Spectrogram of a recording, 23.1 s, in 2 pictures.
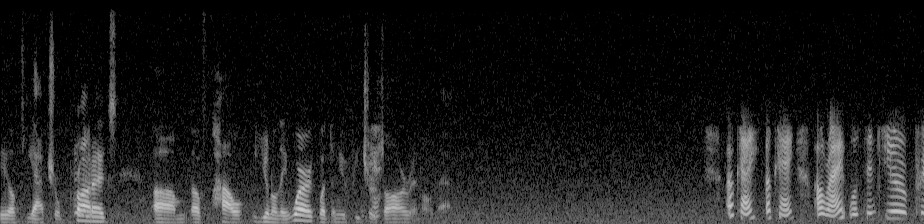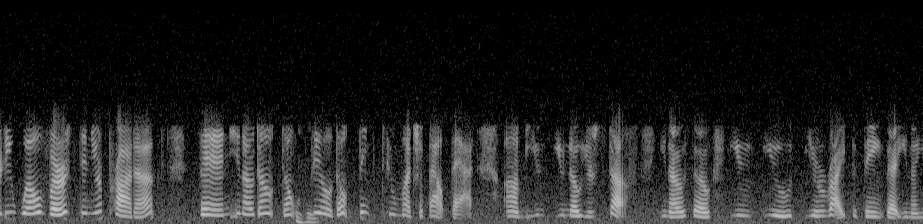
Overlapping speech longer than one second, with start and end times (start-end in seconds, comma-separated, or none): none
